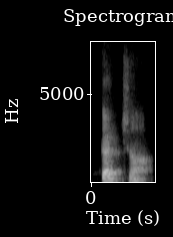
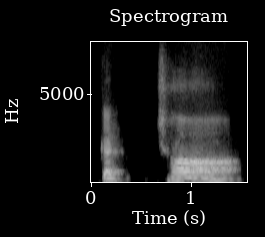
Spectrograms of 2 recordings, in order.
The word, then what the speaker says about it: gaccha: So you have to always make an emphasis. Use that aspirate. Buddhang, here there's no aspirate. saranang gaccha.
